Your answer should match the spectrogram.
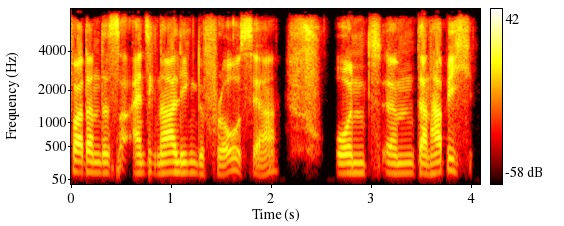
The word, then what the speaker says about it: Froese: Da spielt nämlich jemand, der heißt Kienz, und der Nachname wird dann geschrieben F-R-O-E-S-E. Ja, würde man deutsch aussprechen, Fröse.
